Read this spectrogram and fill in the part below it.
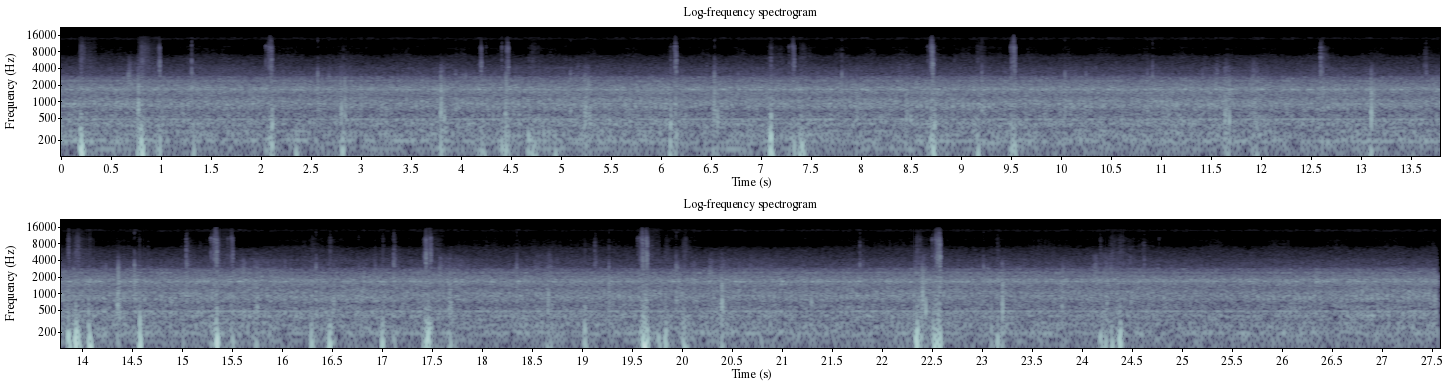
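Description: Footsteps and hand grips thud softly on rock.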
